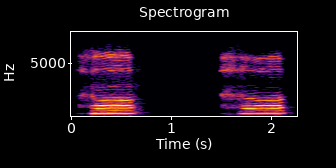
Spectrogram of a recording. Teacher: वाव। हा, हा गले के नीचे वाले हिस्से से निकलता है जो बिल्कुल सीने के करीब है। हा और हमजा दोनों का मखरज देखिए, गले के नीचे वाले हिस्से से अदा होगा।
